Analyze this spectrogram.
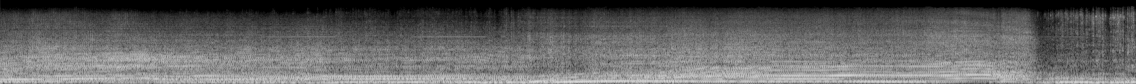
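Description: Loud race car engines roar down a track, their pitch climbing and dropping with each gear change.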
